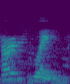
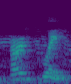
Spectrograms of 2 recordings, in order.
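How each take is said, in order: Both takes have the same delivery.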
